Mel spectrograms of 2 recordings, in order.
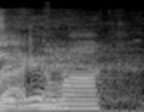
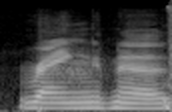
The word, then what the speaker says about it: Ragnarok: Ragnarok. It's just a Now badass that I word. know how to pronounce, I kept calling it lots of different things. Rangna something.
